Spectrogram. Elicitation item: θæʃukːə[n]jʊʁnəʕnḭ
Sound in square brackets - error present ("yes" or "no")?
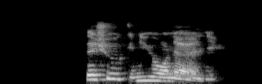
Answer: no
